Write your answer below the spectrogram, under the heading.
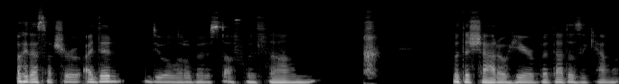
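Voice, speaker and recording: Quiet and somewhat breathy, a man's dark, mellow voice sits at a fairly low pitch, moving at a moderate pace with fairly even intonation. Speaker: streamer and VTuber rigging artist. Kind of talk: casual livestream chat. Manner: mumbling.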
